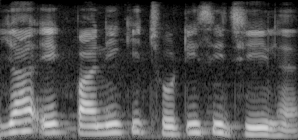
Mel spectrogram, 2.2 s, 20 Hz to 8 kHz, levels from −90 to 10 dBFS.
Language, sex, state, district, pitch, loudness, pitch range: Hindi, male, Uttar Pradesh, Lucknow, 185 Hz, -16 LUFS, 155-190 Hz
